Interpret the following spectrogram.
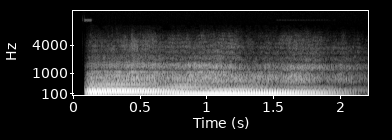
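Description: Logo-intro sound effect: a loud, steady low hum with several even tones stacked above it, fading out near the end.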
